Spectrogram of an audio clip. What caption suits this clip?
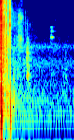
lighter strike
I recorded the striking of a bic lighter on my macbook's built in microphone.
cigarette, light, lighter, strike, weed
